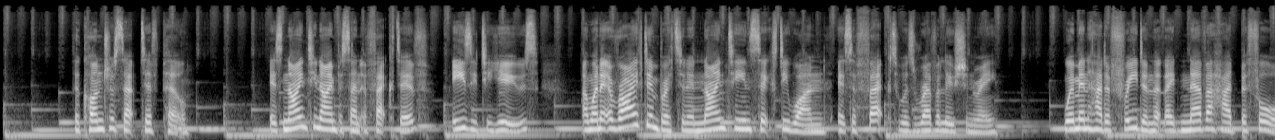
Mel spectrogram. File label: Documentary; The Pill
